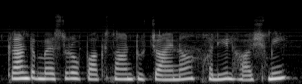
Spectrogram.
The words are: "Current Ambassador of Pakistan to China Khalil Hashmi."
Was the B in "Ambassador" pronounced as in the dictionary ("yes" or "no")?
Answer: no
